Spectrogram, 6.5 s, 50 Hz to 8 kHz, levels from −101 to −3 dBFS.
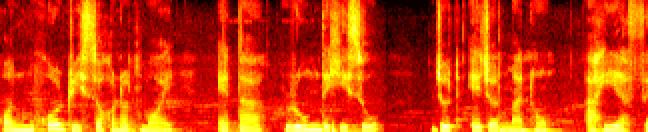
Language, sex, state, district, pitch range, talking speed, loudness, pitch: Assamese, female, Assam, Sonitpur, 215-245 Hz, 100 wpm, -17 LUFS, 225 Hz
